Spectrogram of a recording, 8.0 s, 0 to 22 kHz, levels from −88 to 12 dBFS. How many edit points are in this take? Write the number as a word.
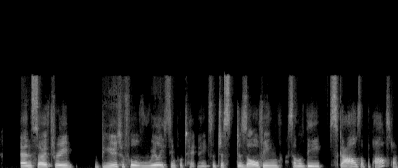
one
